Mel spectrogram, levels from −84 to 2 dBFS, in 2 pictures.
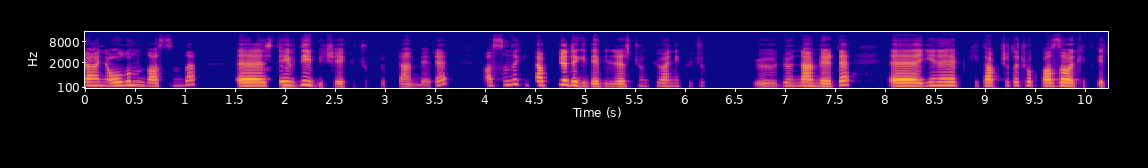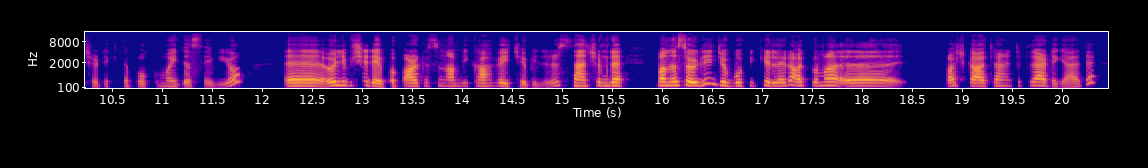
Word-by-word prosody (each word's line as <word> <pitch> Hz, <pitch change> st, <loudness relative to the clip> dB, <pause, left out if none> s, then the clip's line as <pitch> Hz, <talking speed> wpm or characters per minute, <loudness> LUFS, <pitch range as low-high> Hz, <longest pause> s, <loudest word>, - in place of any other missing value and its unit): da, 215 Hz, -, +2 dB
hani, 210 Hz, -2 st, -4 dB
oğlumun 220 Hz, +1 st, -1 dB
da 195 Hz, -, 0 dB
aslında, 200 Hz, +5 st, -7 dB, 0.4 s
eee, 205 Hz, 0 st, +6 dB
sevdiği 235 Hz, -1 st, 0 dB
bir 160 Hz, -, -16 dB
şey 150 Hz, -1 st, -6 dB
küçüklükten 150 Hz, -1 st, -13 dB
beri. 240 Hz, -, -8 dB, 0.3 s
Aslında 250 Hz, +8 st, -9 dB
kitapçıya 245 Hz, +2 st, +1 dB
da -, -, +5 dB
gidebiliriz 165 Hz, -4 st, -4 dB
çünkü, 190 Hz, +1 st, -21 dB
hani, 190 Hz, -1 st, -8 dB
küçük 195 Hz, +1 st, -29 dB, 0.4 s
ü 175 Hz, +4 st, -12 dB
lüğünden 200 Hz, -1 st, 0 dB
beri 170 Hz, -1 st, 0 dB
de, 255 Hz, +1 st, +1 dB, 0.4 s
eee, 195 Hz, 0 st, +7 dB
yine 220 Hz, +1 st, -2 dB
hep 220 Hz, +1 st, -4 dB
kitapçıda 205 Hz, +1 st, -2 dB
çok 225 Hz, +1 st, -7 dB
fazla 200 Hz, +1 st, +4 dB
vakit 165 Hz, -7 st, -1 dB
geçirdi. 150 Hz, +1 st, -12 dB
Kitap 165 Hz, +1 st, -20 dB
okumayı 170 Hz, +1 st, -11 dB
da 135 Hz, -, -6 dB
seviyor. 135 Hz, -, -8 dB, 0.4 s
Eee, 200 Hz, 0 st, +5 dB
öyle 230 Hz, +1 st, +3 dB
bir 210 Hz, -, -17 dB
şey 235 Hz, -1 st, -4 dB
de -, -, +5 dB
yapıp 175 Hz, +1 st, 0 dB
arkasından 190 Hz, 0 st, 0 dB
bir 185 Hz, -, -15 dB
kahve 190 Hz, 0 st, -1 dB
içebiliriz. 155 Hz, -, -10 dB
Sen 200 Hz, -4 st, +3 dB
şimdi 205 Hz, +1 st, +2 dB, 0.3 s
bana 225 Hz, 0 st, +6 dB
söyleyince 225 Hz, -, +4 dB
bu 205 Hz, -, 0 dB
fikirleri 205 Hz, 0 st, -1 dB
aklıma, 215 Hz, +1 st, +1 dB
ııı, 190 Hz, -, +1 dB, 0.5 s
başka 195 Hz, +1 st, 0 dB
alternatifler 200 Hz, +3 st, 0 dB
de 165 Hz, -, -10 dB
geldi. 155 Hz, -, -8 dB
200 Hz, 165 wpm, -21 LUFS, 175-215 Hz, 0.5 s, eee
